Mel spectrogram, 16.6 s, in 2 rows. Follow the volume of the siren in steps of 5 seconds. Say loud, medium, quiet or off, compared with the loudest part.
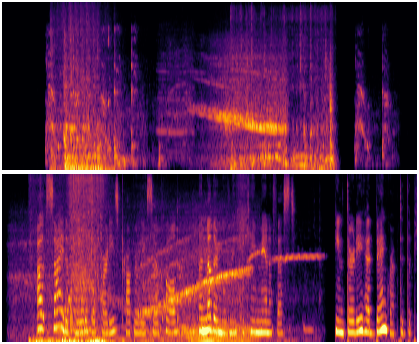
loud, loud, loud, off.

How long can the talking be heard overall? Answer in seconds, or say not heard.
7 s.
